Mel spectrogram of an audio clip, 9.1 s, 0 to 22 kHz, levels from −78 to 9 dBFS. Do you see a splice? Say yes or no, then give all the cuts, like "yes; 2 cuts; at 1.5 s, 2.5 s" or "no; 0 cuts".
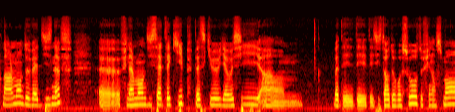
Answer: no; 0 cuts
